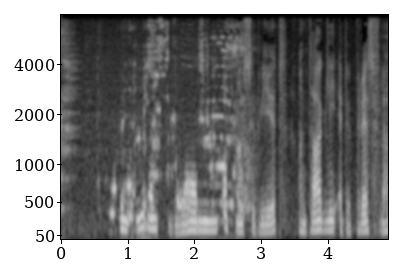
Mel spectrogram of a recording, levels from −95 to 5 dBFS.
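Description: Right from the start there's other side's voice leaking through: faint from 0.00 to 0.28 s, roughly 20 dB under the talker, then much stronger from 0.51 to 1.81 s, only about 5 dB down, and again from 2.06 to 2.95 s at about 10 dB below. It's likely loudspeaker echo the canceller didn't fully remove.

Overlapping that, from 0.86 to 2.45 s, there's speech suppressed in double talk. The talker's level dips by around 10 dB in patches adding up to about a second, likely because the canceller couldn't tell them apart from the echo and ducked everything. All of it sits in a call-processed band with nothing above 8 kHz.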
